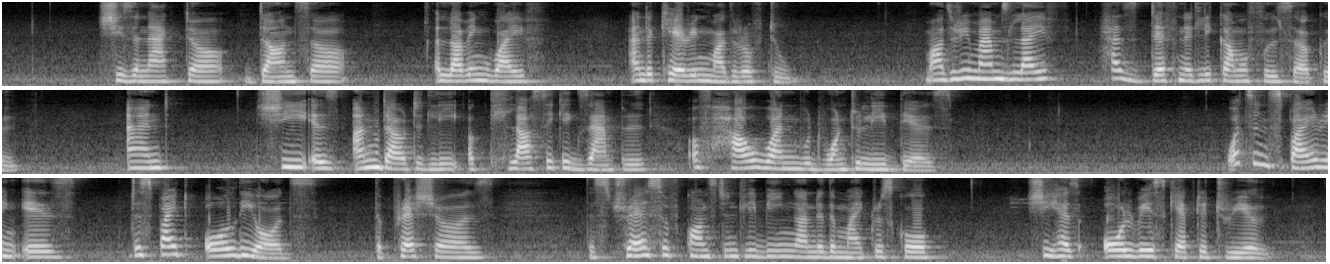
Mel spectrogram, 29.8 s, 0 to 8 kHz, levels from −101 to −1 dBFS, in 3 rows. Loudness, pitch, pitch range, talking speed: -21 LUFS, 200 Hz, 180-230 Hz, 120 wpm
